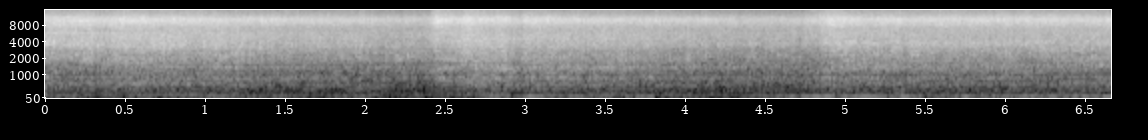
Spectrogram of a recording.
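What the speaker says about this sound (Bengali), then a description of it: "তো আমি এবার মাছটা একখানা একখানা করে ছেড়ে দিচ্ছি।" Turmeric-and-salt-rubbed bhetki fish pieces frying in hot oil produce a loud continuous hiss and sizzle, swelling briefly twice as pieces settle, with a low hum beneath and no talking.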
